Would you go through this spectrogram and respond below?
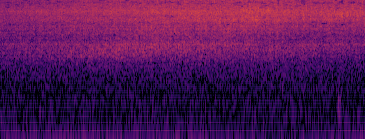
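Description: Fizzing ear drops bubbling inside an ear during an ear-cleaning session in the rain, a steady close hiss that holds at even loudness without a break.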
